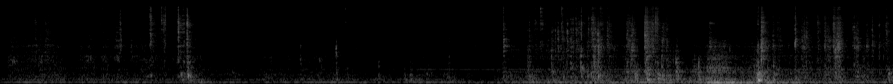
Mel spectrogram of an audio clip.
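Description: Two ferrets scuffling at play: rapid clicks, scrabbles and rustles of claws and bodies on the plastic tunnel and floor mats, getting busier and louder about halfway through.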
